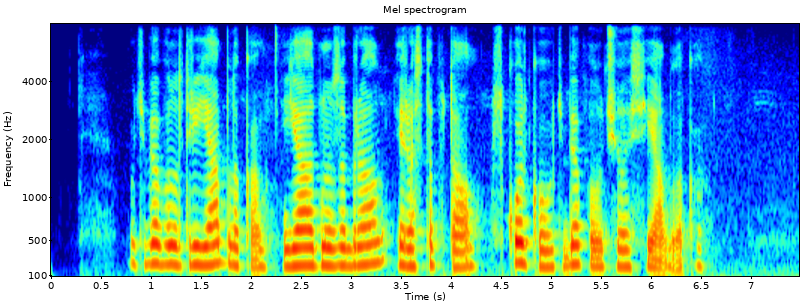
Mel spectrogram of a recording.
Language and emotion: Russian, neutral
